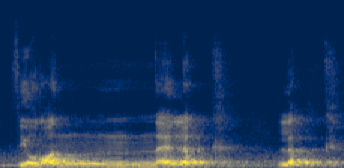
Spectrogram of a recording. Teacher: La astaghfiranna lak, firan nun tasydid dengungkan terlebih dahulu, firanna lak, karena kita waqaf maka kaf kita tampakkan sifatnya saja ya, tampakkan sifat hamsnya, ada nafas yang berhembus.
